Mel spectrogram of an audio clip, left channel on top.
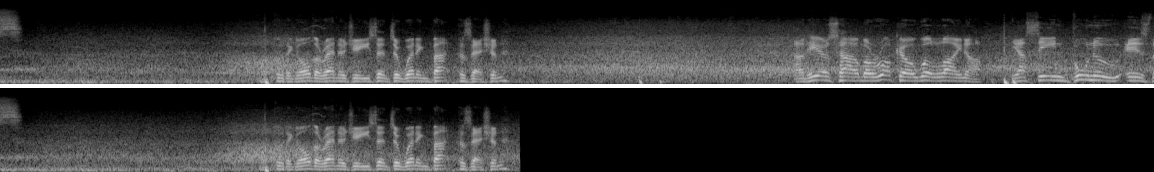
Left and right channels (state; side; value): drops out; right; at 5.2 s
